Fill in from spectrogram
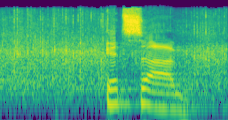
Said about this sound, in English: Guys, give them a hand again for coming up and sharing.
